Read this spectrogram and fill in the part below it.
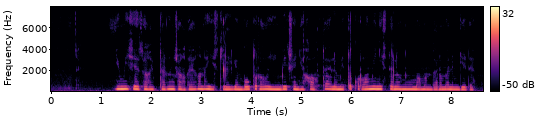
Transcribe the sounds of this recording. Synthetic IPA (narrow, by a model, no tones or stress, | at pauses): ne̞me̞sezɑʁijp̚t̪ɑɾd̪əɴʒɑʁd̪ɑjəʁɑnɑje̞skʲe̞ɾɪlɡʲe̞nbʊlˠt̪ʰuɾɑlˠəje̞ŋbe̞kʒæne̞χɑlˠəq̚t̪əælewme̞t̪ːɪk̚qʰo̞ɾʁɑwmijnijst̪ɪɾlɪɡʲɪnɪŋmɑmɑnd̪ɑɾəmælɪmd̪e̞d̪ɪ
